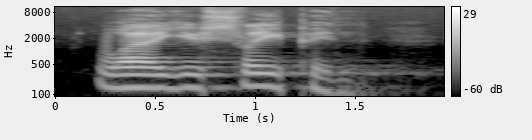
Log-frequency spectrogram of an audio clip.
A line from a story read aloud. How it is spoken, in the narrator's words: he asked them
